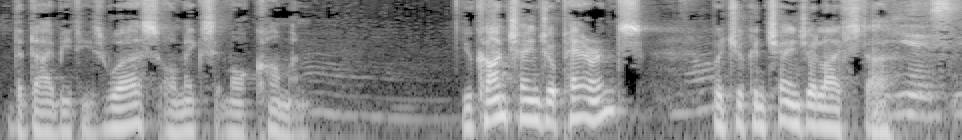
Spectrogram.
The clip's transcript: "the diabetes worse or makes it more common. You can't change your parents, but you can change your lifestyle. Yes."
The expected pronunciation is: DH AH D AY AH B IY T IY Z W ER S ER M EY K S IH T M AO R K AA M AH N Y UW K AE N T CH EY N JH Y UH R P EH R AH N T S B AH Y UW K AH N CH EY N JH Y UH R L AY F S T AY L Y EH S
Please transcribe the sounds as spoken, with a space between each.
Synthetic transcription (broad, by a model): DH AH D AY AH B IY T IY Z W ER S ER M EY K S IH T M AO R K AA M AH N Y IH K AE N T CH EY N JH Y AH R P EH R AH N T S B AH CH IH K AH N CH EY N JH Y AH R L AY F S T AY L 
